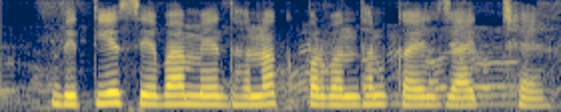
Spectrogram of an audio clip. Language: Maithili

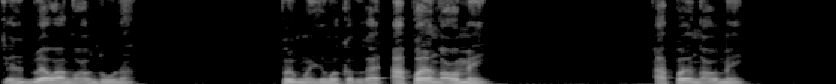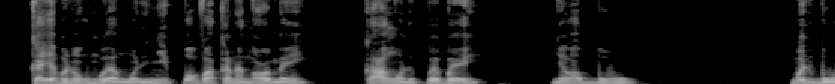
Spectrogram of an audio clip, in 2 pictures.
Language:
Kpelle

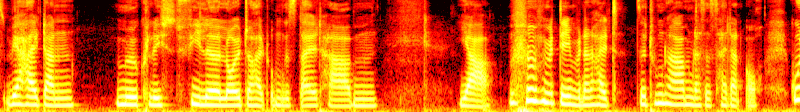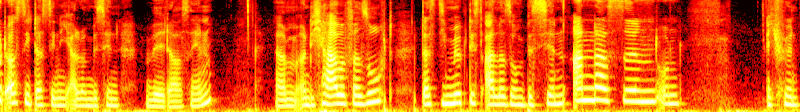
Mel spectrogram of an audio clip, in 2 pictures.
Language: German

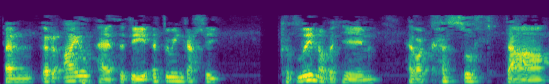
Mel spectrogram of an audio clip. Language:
Welsh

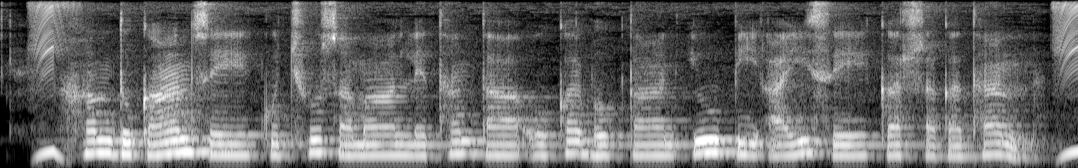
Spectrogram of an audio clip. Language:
Chhattisgarhi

